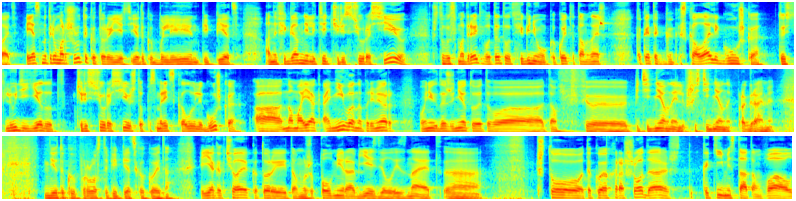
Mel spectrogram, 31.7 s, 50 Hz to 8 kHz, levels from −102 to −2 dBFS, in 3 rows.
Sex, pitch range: male, 95-120 Hz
